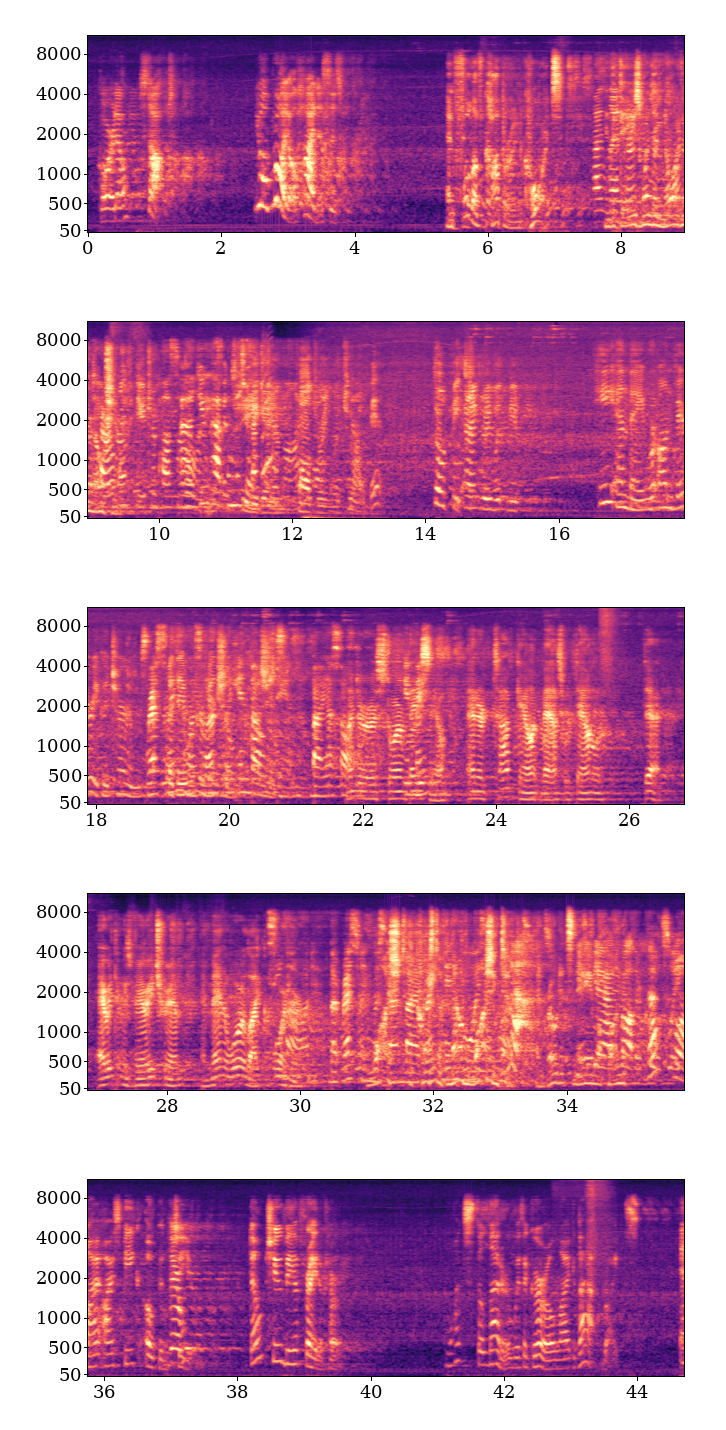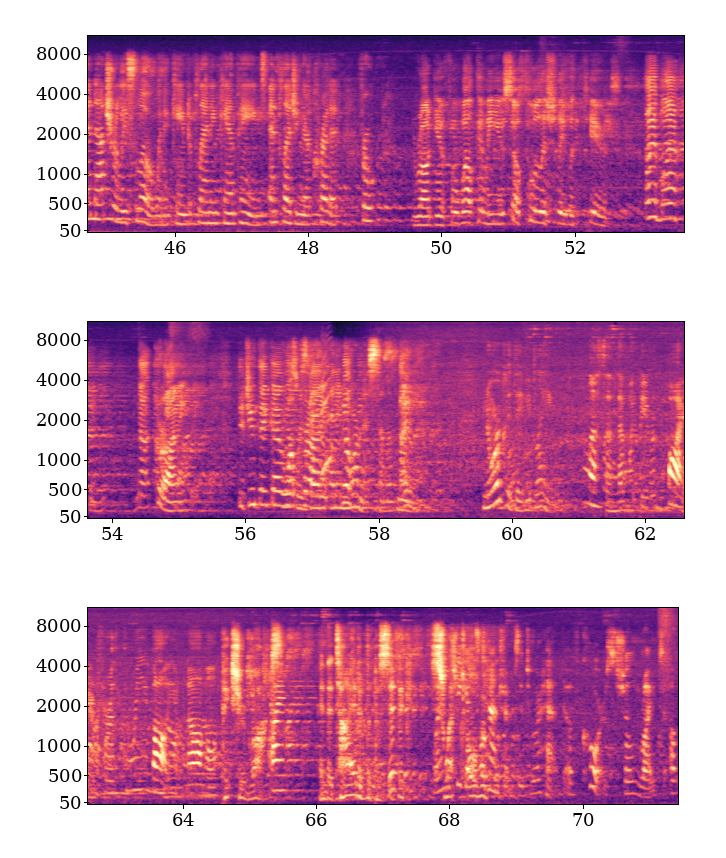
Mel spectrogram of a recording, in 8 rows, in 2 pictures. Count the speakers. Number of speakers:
8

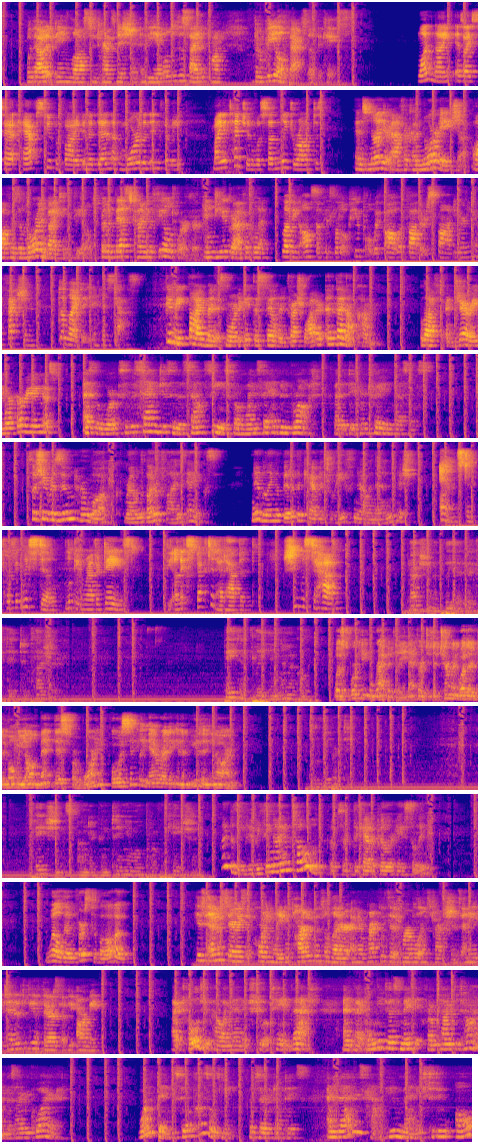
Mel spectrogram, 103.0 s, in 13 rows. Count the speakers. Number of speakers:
10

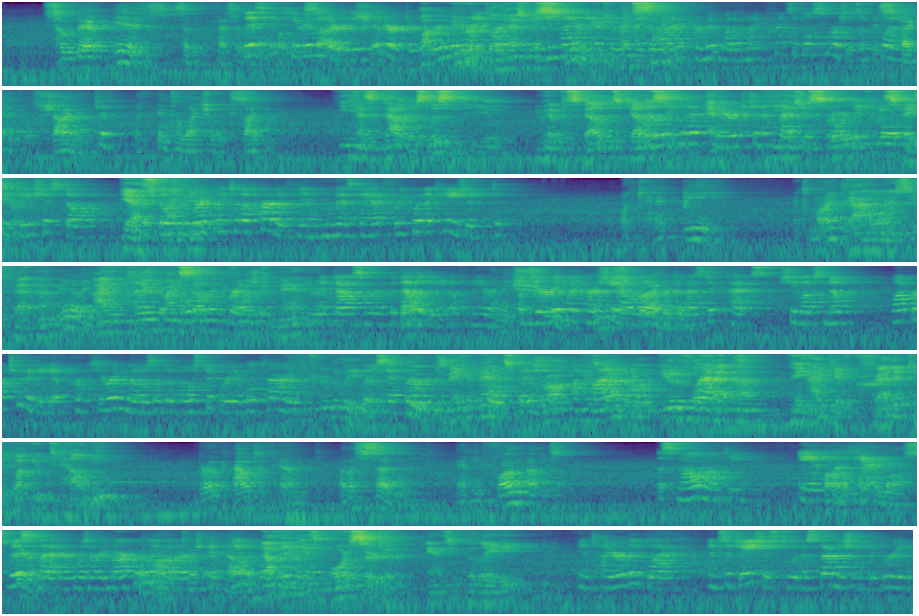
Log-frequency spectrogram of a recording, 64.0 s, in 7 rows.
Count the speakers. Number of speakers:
3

